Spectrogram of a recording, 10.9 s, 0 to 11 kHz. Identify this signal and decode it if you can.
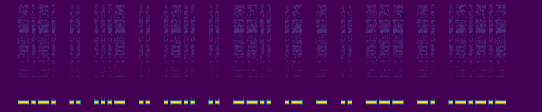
Morse code, heard as a keyed tone, about 18 wpm, spaced as for 15 wpm, 1000 Hz. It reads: CIVILIZATION.
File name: qotdfiles / 15wpm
